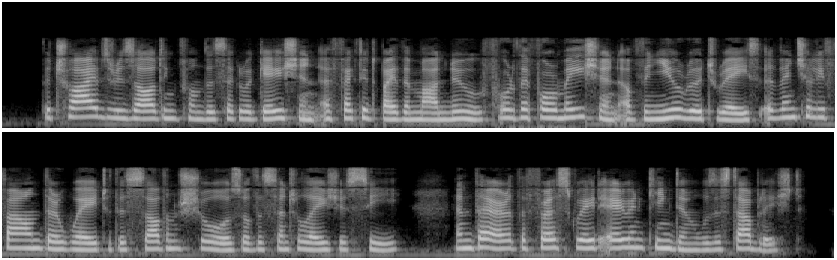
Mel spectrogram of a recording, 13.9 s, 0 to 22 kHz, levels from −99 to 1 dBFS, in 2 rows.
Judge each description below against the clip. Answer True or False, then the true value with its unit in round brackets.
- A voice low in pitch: False (210 Hz)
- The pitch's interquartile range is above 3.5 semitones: False (2.8 semitones)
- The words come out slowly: False (175 wpm)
